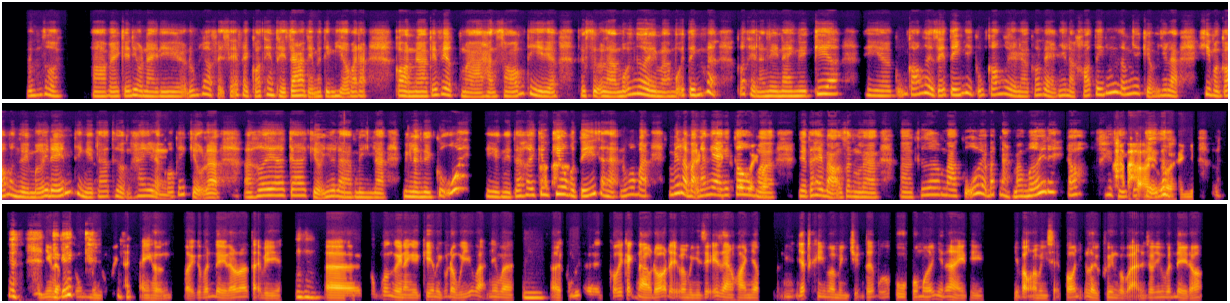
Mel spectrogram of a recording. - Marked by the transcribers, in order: unintelligible speech; laughing while speaking: "À"; laughing while speaking: "thế thì có thể do thì cái"; laugh; other background noise; laughing while speaking: "Ừm"
- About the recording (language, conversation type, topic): Vietnamese, advice, Làm sao để thích nghi khi chuyển đến một thành phố khác mà chưa quen ai và chưa quen môi trường xung quanh?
